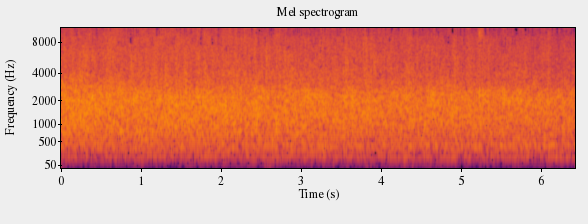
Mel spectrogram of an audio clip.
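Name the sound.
audience round of applause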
